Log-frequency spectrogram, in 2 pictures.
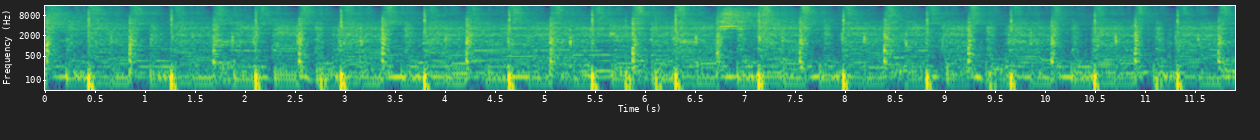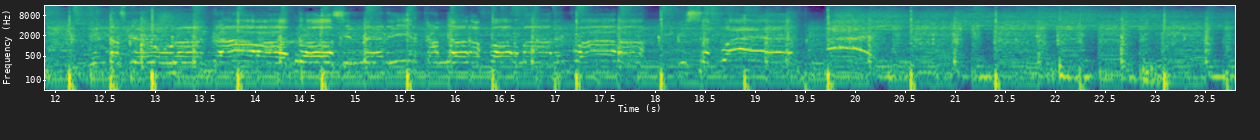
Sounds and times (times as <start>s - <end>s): Rhythm and blues: 0.0s - 23.8s
Dance music: 4.9s - 6.7s, 12.3s - 17.4s.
